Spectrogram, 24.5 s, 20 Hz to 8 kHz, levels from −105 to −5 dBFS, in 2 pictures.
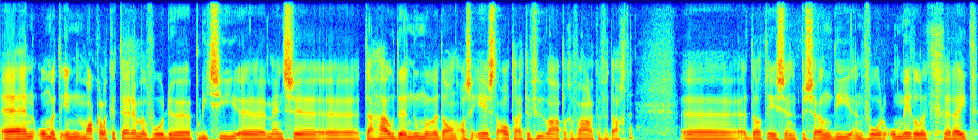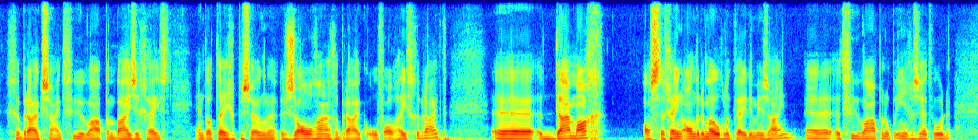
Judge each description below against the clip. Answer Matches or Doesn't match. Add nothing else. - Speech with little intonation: Matches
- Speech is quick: Doesn't match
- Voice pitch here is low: Matches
